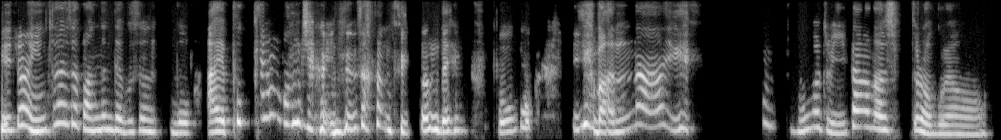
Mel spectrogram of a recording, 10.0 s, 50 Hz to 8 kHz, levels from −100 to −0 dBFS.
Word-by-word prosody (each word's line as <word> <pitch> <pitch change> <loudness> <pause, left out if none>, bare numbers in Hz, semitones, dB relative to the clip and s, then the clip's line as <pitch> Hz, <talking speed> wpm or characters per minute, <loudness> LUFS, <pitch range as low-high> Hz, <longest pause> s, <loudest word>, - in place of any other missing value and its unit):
예전에 335 +1 +4
인터넷에서 390 +11 +1
봤는데 270 -1 +2
무슨 235 +1 -1
뭐 215 -1 0 0.2
아예 230 +1 +5
폭행 430 - -1 0.2
범죄가 345 -9 +3
있는 235 +7 +3
사람도 345 -8 -2
있던데 255 +2 +3 0.2
그 - - -25
보고 240 +7 -2 0.4
'이게 355 +5 +2
맞나?' 280 - 0
이게 285 +1 -6 1.1
뭔가 285 +7 -2
좀 250 -6 -4
이상하다 295 +8 0
싶더라고요. 190 -8 -3
260 Hz, 300 characters per minute, -15 LUFS, 230-325 Hz, 1.1 s, 아예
